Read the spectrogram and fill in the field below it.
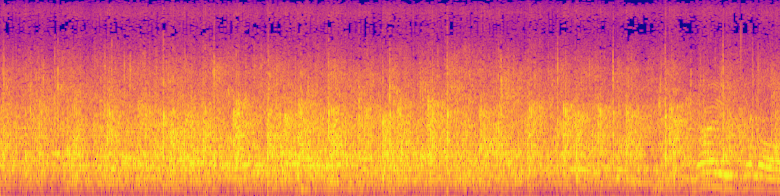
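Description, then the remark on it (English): A large crowd at a religious meeting applauds steadily and loudly for several seconds, a dense wash of many hands clapping, with a man's voice speaking briefly over it, welcoming a man from Nigeria who has been called up to the front. “Everybody give him a hearty clap.”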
